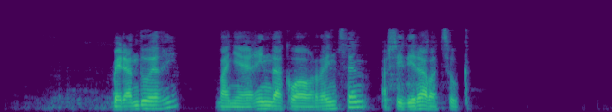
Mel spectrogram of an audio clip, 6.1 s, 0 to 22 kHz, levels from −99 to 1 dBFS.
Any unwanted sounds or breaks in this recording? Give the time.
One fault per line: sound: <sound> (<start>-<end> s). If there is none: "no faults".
no faults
